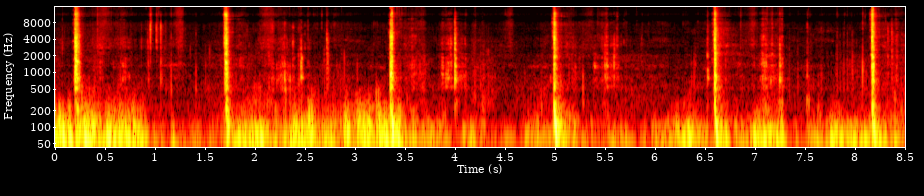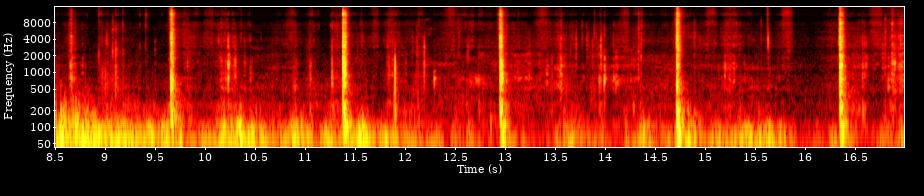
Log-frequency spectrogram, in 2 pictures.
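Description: Loose stones and soil scrape and rattle as they are dug.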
